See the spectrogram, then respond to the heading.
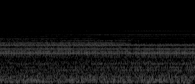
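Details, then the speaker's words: Jambox Bluetooth speaker, opened and upside down, no aux cable, mic near speaker: steady high whine over low hum and hiss; aux-in jack's two detect contacts not touching, so it stays in aux mode and Bluetooth fails. "uh it's still just whining in some interference but you know this is really going to be really tough to see"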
